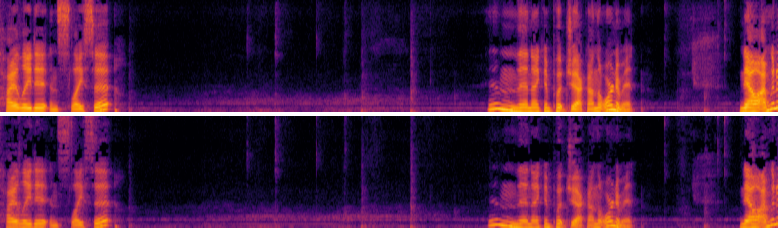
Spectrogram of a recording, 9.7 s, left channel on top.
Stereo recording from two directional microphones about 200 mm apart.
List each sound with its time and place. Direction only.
0.0 s speech: 45° left (ahead or behind)
6.0 s speech: 45° left (ahead or behind)
8.6 s a sound: 50° left (ahead or behind)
